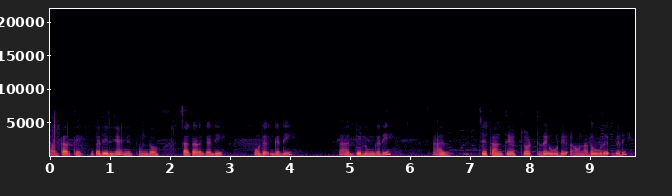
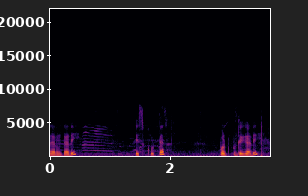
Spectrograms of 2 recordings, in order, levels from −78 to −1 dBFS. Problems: continuous background conversations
